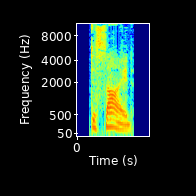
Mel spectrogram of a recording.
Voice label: "decide", English

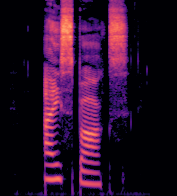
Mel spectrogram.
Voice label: "icebox", voice spelling

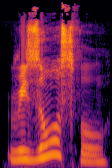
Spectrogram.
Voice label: "resourceful", English

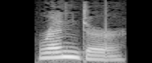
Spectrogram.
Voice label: "render", English

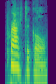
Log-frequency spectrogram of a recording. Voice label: "practical", voice, spelling

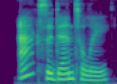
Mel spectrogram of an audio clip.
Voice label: "accidentally", English voice

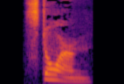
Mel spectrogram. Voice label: "storm", spelling

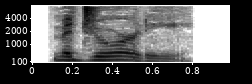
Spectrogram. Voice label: "majority", spelling voice

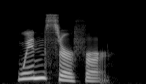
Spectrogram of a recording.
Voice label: "windsurfer", voice, english

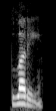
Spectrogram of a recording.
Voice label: "bloody", spelling

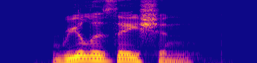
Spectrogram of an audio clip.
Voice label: "realization", english

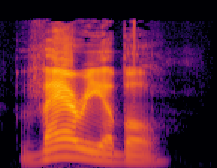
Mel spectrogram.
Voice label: "variable", English

